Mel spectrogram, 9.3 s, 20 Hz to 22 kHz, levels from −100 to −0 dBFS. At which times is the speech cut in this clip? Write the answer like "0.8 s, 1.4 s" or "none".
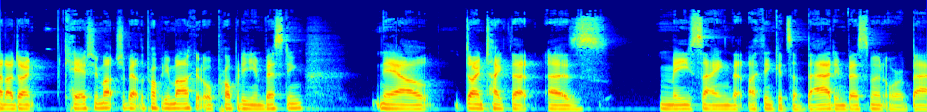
none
